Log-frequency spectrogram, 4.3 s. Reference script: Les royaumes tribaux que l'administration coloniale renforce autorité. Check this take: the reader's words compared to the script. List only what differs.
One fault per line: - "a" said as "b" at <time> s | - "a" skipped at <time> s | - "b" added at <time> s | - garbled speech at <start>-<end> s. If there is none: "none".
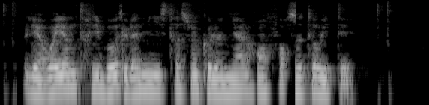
none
